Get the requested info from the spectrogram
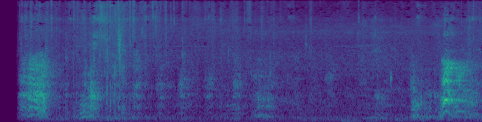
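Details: A German Shepherd Dog named Sheru meeting his puppy for the first time: a loud bark at the start, then a run of softer, uneven barks and yelps, ending with another sharp, loud bark.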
